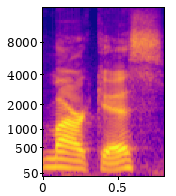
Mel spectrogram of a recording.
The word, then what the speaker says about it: Marquis: with ryan who's researching marquise pronounced marcus because we're stupid and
